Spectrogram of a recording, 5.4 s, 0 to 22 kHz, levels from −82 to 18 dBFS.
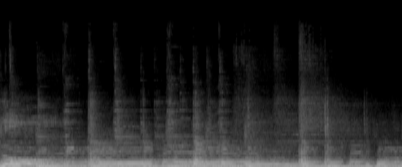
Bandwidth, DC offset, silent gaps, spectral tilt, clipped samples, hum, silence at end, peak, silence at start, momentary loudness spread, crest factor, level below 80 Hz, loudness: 9.6 kHz; under 0.1%; none; -7.5 dB/octave; under 0.1%; none; 0 s; -6 dBFS; 0 s; 6 LU; 14 dB; -28 dBFS; -22 LUFS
